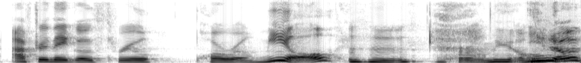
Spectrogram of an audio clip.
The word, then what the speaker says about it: Poromiel: Poromiel. You know, like I now in my notes type things out. MEAL. Oh, I wrote PO-RO-MEE-EL. I'm like phonetically spelling it for myself.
